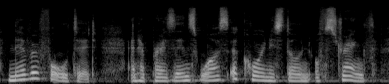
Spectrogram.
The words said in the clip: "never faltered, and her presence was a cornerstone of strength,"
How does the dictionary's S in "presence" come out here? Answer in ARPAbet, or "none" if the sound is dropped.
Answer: S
